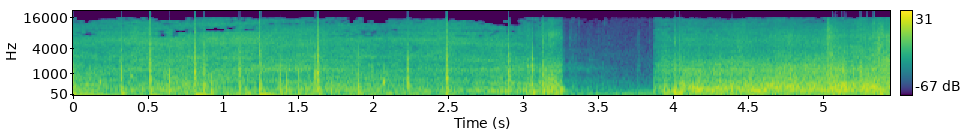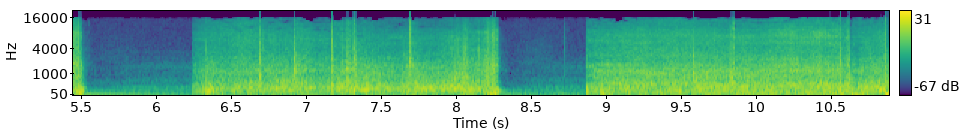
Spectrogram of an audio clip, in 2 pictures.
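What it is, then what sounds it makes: Paper cupcake liner scratched and tapped. A thin, hollow brown pleated paper cupcake liner fitted over a microphone's foam cover is scratched along its pleats and tapped with long acrylic nails. Dense, crackly scratching with sharp clicky taps runs close and loud, heavy in low rumble from the foam contact. It stops briefly three times into near silence.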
